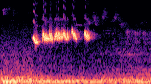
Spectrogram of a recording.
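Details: Orange-headed thrush song used to lure and tutor caged birds. One quick phrase of about six bright, chattering whistled notes in rapid succession fades into softer echoes over a low hum.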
